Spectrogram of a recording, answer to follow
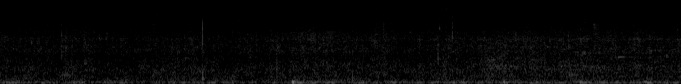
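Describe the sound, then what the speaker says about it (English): Steady rain falling outdoors by a fishing spot, a soft even patter with occasional louder drops, quiet and continuous with no talking. "I see the rain starting"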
